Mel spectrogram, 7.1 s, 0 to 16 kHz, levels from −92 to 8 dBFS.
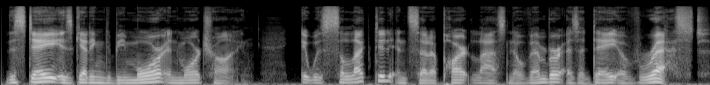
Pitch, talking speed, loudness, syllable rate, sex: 115 Hz, 195 wpm, -20 LUFS, 4.4 syllables/s, male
